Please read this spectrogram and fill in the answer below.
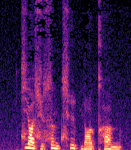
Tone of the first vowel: falling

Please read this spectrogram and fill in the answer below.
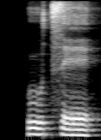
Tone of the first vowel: low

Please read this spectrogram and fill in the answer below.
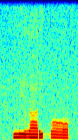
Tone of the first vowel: low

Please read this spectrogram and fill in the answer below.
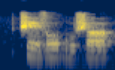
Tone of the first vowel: falling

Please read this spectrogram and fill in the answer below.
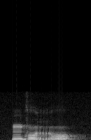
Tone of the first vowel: falling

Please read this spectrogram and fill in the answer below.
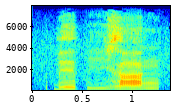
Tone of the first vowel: high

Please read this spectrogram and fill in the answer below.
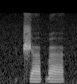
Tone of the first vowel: low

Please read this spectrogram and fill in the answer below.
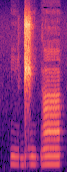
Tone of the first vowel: low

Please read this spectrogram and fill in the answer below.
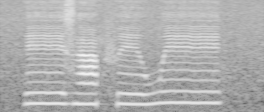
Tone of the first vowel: high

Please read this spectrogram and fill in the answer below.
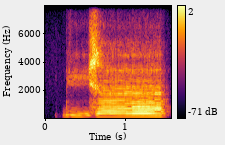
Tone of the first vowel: falling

